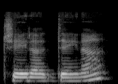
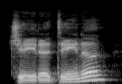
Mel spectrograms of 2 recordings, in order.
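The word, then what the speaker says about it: Jeyda Deyna: So, my own social media is Jada Dana.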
